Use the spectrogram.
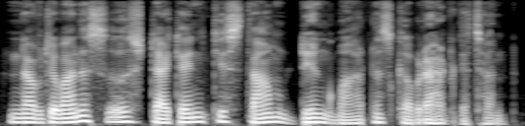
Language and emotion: Kashmiri, fearful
